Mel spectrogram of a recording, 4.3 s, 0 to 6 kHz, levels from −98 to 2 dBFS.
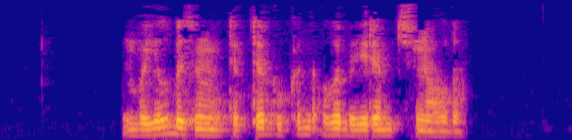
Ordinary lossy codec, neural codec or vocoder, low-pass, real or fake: MP3, 24 kbps; none; 5.4 kHz; real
